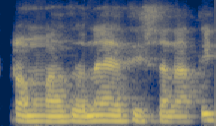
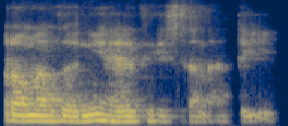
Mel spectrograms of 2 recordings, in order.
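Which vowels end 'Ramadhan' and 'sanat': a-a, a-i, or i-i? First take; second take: a-i; i-i. First: Ramadhan ends in a, sanat ends in i. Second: Both Ramadhan and sanat end in a short i. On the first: The speaker calls it wrong. "udah wis terlanjur uh, lanyah di lidah" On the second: The speaker calls it right.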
